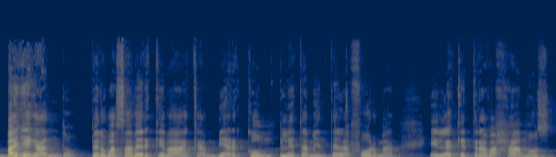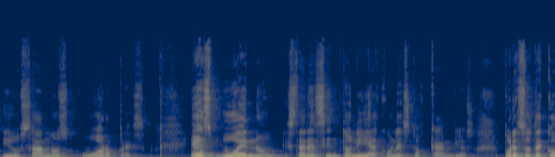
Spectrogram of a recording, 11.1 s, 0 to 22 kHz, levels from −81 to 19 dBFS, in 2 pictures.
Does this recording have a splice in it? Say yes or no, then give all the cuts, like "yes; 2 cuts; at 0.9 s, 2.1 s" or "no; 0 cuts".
no; 0 cuts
